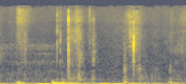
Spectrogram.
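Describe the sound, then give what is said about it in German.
A quick flurry of playing cards dropping and scattering, with several soft papery slaps and flicks in an irregular burst, fairly quiet, with no talking. “Wir sind gerade die Karten runtergefallen.”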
